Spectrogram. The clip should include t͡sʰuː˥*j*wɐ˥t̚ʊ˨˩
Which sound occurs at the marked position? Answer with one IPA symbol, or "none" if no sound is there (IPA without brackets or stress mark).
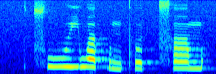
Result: j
